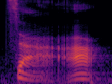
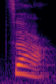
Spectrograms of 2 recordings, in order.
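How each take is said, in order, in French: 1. Le ton descend bas puis remonte. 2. Le ton chute brusquement depuis le haut.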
